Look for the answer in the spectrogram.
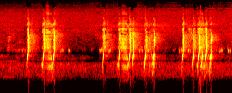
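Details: Female common quail giving short groups of sharp chirps, three to six clipped notes per group, separated by pauses of about half a second.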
